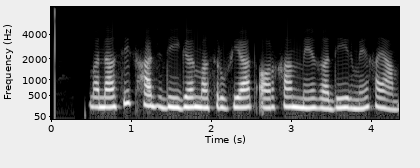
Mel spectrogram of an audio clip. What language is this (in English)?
Urdu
